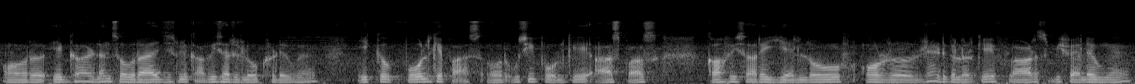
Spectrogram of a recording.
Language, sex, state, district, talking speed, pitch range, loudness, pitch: Hindi, male, Bihar, Bhagalpur, 185 wpm, 105-120 Hz, -27 LUFS, 110 Hz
